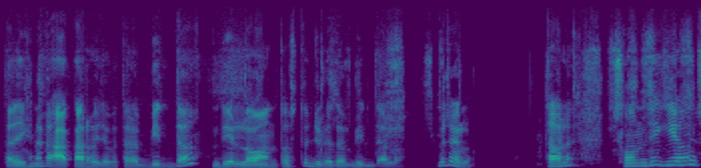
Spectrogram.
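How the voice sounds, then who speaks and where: A man's voice: fairly high pitch, vocal fry, mellow. A man teaching a grammar lesson to school students, explaining step by step and often asking questions like "isn't it?".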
